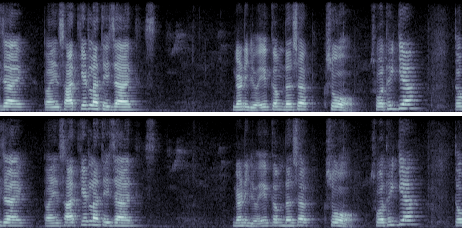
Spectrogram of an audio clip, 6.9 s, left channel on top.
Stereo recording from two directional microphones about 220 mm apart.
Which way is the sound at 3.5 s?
45° left (ahead or behind).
